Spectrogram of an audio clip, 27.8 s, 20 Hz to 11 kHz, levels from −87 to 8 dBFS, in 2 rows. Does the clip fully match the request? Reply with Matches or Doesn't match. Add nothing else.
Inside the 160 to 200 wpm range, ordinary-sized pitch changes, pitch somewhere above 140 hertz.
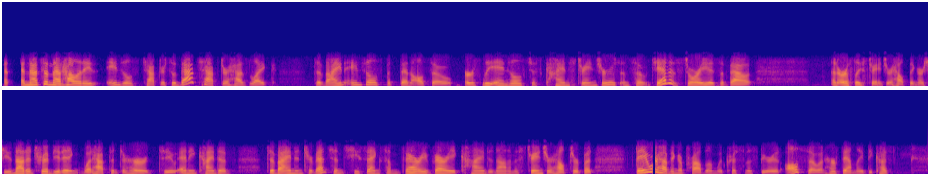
Doesn't match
